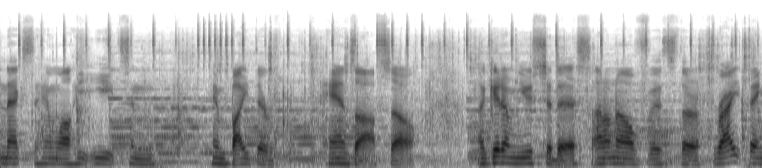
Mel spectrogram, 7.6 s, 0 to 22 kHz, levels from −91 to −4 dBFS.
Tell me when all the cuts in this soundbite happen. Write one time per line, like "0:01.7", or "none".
none

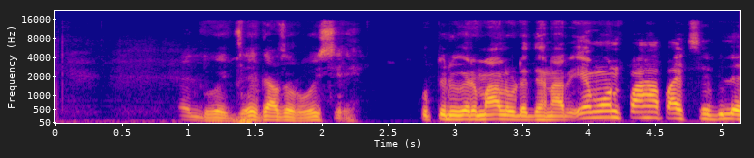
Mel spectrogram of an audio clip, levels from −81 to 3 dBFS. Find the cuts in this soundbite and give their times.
0:01.1

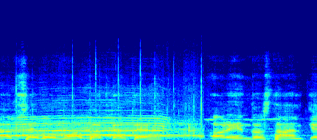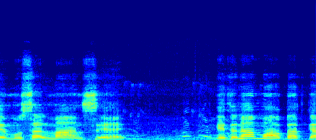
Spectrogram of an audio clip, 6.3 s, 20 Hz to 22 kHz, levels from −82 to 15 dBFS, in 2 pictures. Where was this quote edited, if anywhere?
0:02.0

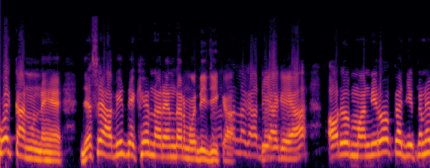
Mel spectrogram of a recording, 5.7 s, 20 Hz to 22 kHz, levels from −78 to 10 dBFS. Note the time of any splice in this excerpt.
0:03.3

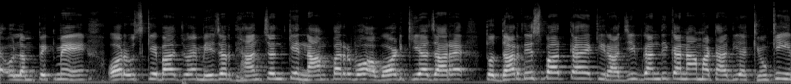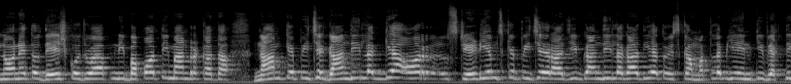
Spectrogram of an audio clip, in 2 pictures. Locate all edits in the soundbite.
none

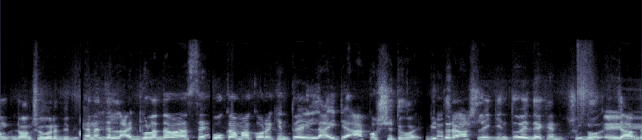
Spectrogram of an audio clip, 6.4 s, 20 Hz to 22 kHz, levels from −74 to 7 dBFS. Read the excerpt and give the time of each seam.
0:00.8
0:02.1
0:04.3

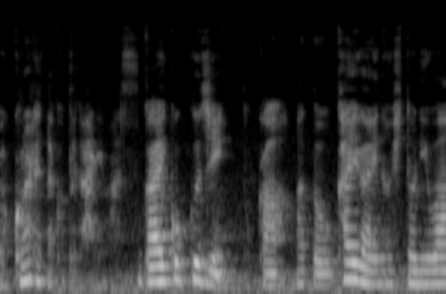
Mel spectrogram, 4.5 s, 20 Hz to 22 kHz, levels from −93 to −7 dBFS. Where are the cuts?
0:01.3

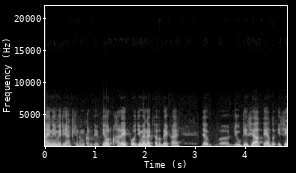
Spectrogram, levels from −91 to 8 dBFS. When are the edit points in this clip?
none

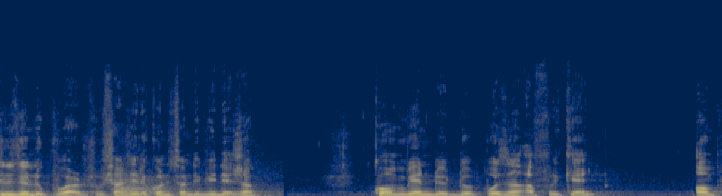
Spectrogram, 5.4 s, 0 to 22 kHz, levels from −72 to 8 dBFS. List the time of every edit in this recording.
0:02.0

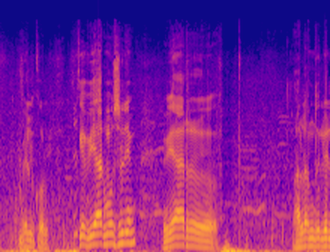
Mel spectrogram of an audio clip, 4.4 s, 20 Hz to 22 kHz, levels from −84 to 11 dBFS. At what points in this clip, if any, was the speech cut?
0:01.1

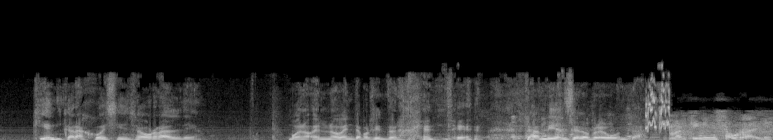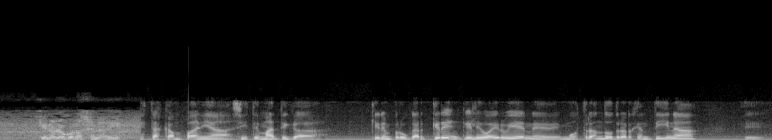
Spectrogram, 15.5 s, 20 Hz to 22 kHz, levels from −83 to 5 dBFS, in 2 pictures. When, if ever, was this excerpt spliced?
0:09.1

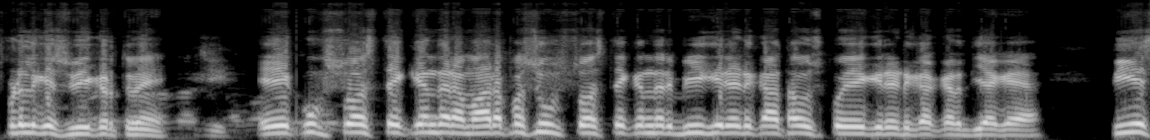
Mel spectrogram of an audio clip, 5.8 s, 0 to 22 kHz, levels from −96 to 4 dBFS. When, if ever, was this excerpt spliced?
none

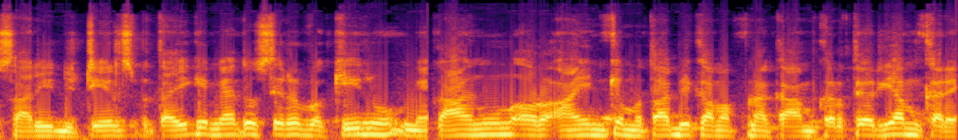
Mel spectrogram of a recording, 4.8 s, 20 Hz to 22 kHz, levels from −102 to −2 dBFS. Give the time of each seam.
0:02.2

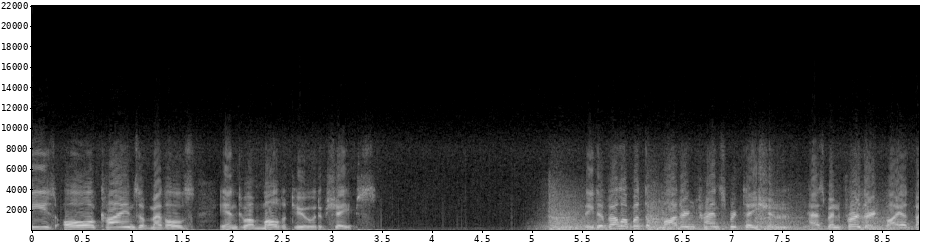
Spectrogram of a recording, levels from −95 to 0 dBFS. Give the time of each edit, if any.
0:07.4

